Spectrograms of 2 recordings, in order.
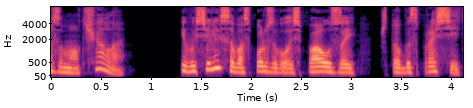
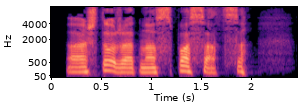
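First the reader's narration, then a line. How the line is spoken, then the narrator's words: Scoffing snort. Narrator (Russian): хмыкнула Хронимара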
